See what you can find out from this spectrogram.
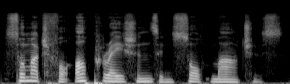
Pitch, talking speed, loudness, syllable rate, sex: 125 Hz, 145 wpm, -20 LUFS, 4.1 syllables/s, male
